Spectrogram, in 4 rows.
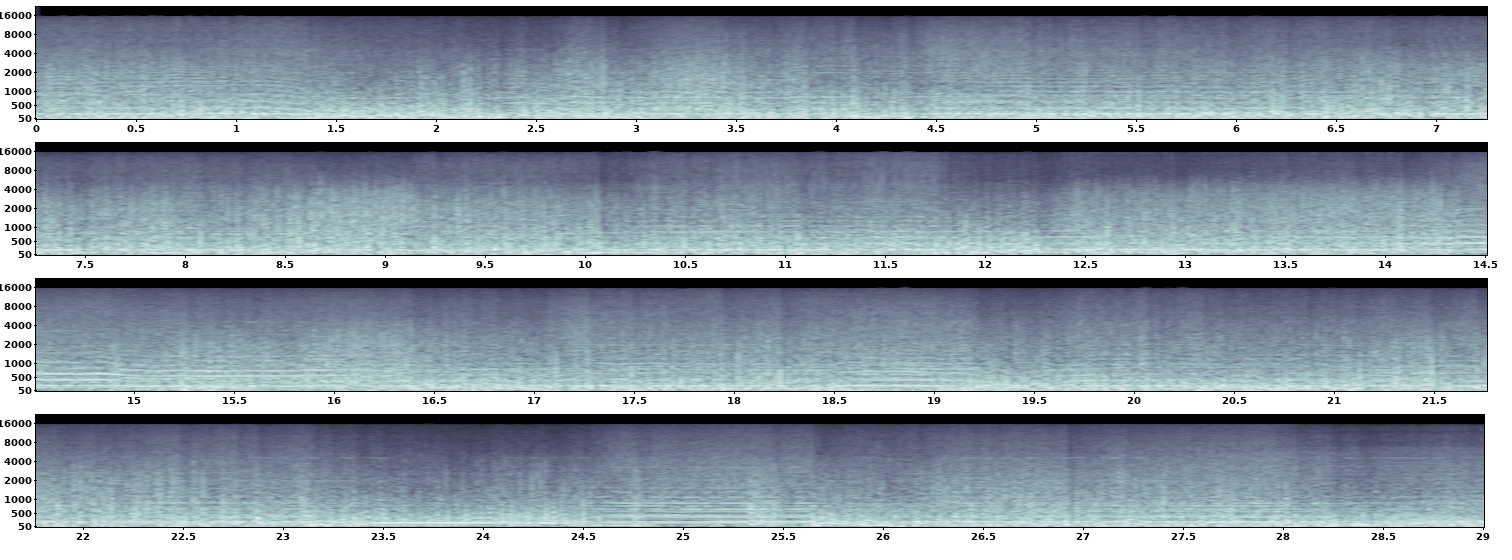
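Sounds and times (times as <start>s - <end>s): drone motors humming: 0.0s - 29.0s
wind noise on microphone: 0.0s - 29.0s.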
